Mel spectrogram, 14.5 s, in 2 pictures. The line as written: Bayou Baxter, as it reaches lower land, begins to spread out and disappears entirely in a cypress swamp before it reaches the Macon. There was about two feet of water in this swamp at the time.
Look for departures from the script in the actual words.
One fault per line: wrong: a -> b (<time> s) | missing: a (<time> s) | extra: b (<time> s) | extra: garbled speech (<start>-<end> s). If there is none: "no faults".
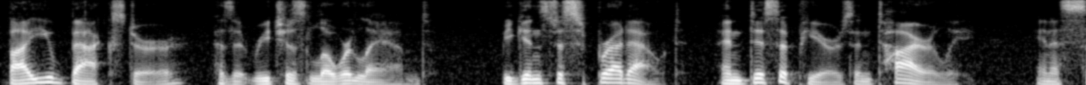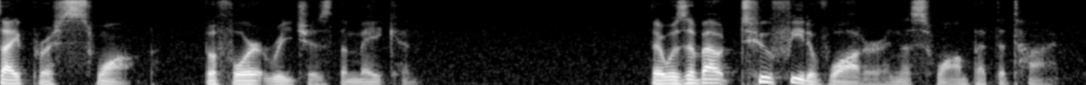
wrong: this -> the (13.2 s)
